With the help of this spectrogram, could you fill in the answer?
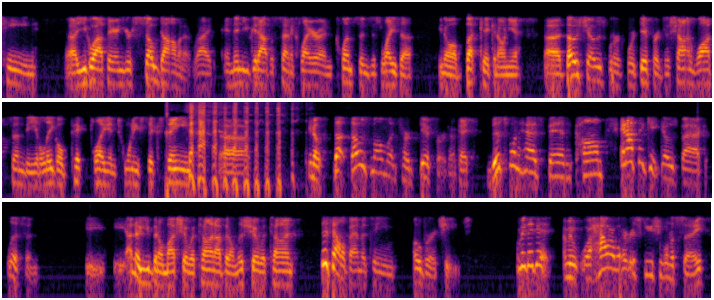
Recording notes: Live in the BankPlus Studio. Joins the show on the Farm Bureau guest line.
